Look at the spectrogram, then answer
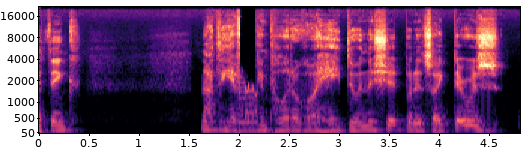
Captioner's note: beeps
